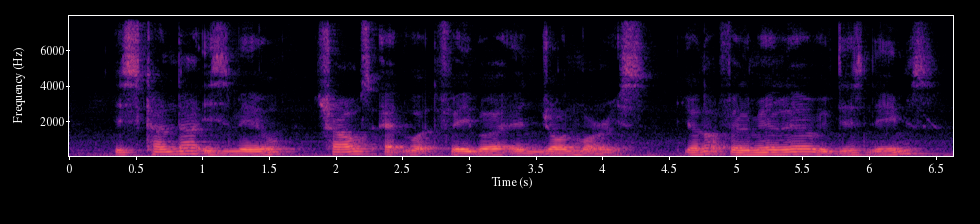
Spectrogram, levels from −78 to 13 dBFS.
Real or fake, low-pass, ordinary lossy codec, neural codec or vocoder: real; none; none; none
